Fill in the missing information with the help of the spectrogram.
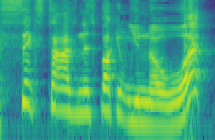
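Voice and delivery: ordinary talk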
